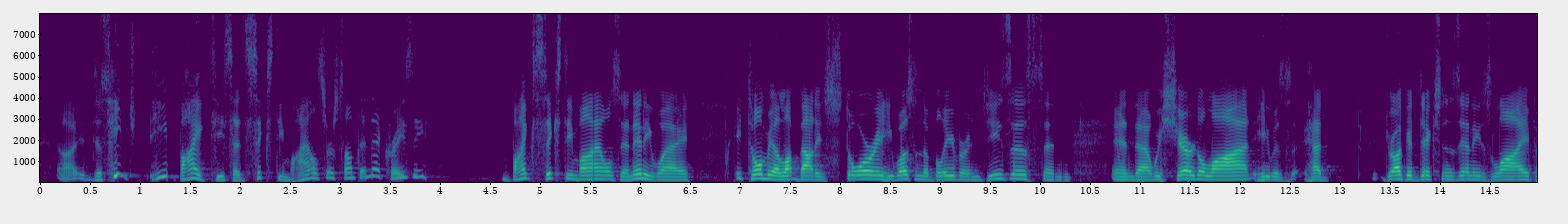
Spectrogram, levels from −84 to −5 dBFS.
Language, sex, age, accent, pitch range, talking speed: English, male, 50-69, American, 160-205 Hz, 190 wpm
